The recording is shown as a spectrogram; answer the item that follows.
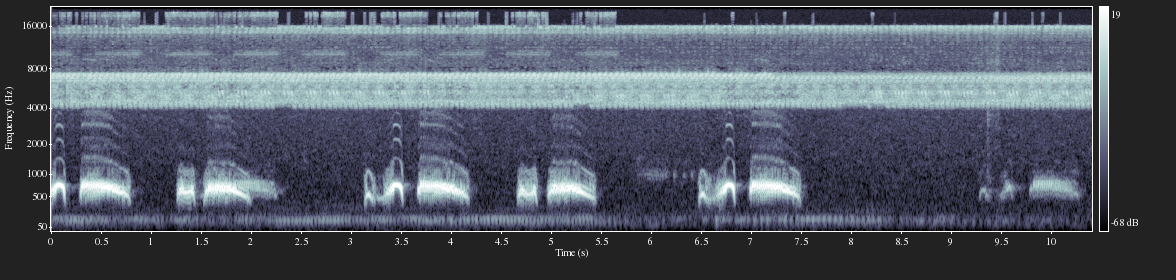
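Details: Lure call of a spotted dove (tekukur) inviting other birds to sound off: five paired coos, short rising then long falling, spaced irregularly, ending with a faint coo; high insect buzzing and low hum throughout.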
